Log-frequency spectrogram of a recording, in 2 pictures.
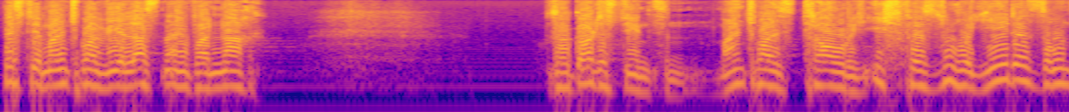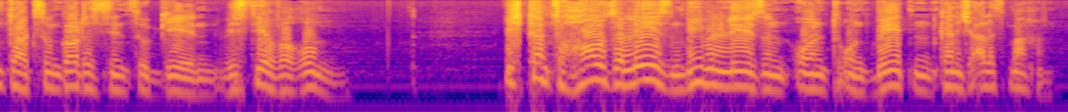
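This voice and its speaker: A man preaching a sermon in simple, halting sentences, earnestly asking his listeners question after question. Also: on the high side, lively intonation, no room sound. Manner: earnest, asks repeated rhetorical questions. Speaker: lay preacher.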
